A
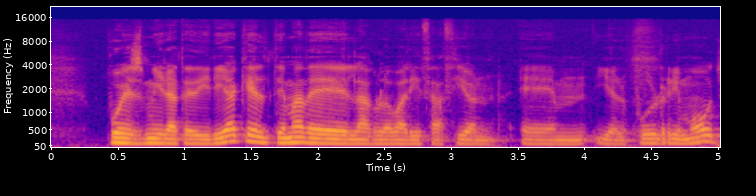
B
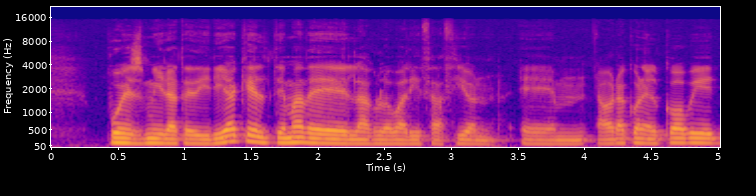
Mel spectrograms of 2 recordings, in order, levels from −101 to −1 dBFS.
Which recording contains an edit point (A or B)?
A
